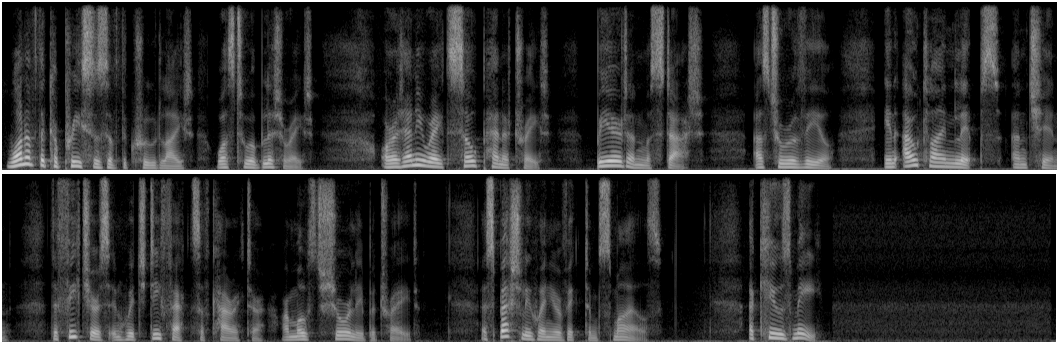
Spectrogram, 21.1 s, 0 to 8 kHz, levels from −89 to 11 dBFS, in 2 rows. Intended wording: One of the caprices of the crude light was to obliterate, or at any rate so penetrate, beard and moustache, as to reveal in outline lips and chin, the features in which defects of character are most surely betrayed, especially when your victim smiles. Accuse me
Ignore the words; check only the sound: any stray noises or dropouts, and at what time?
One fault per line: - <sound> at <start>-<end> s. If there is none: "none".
none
